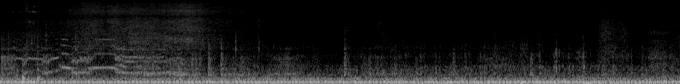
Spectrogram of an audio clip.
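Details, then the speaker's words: Car at idle while steering is turned left and right: wavering rubber-on-metal creak from the left, heard in the cabin; suspected worn strut mount bearing, cause not confirmed. "выкручивая руль в одну сторону и выкручивая руль сейчас в другую сторону вот слышен такой характерный звук Как из-под с такой скрип от резины резина по металлу при при выкручивании руля Значит сразу скажу это проблемы с опорными подшип"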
